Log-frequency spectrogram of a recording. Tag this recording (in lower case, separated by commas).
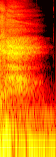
whispering, human voice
